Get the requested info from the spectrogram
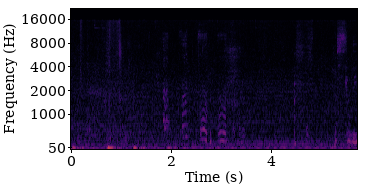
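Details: Bullmastiff puppies, 2.5 weeks old and sired by an AKC Champion, eyes newly open and working hard at trying to walk, give a quick run of five or six short, thin, squeaky whimpers, then a higher drawn-out whine, with soft thumps and a quiet room behind.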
